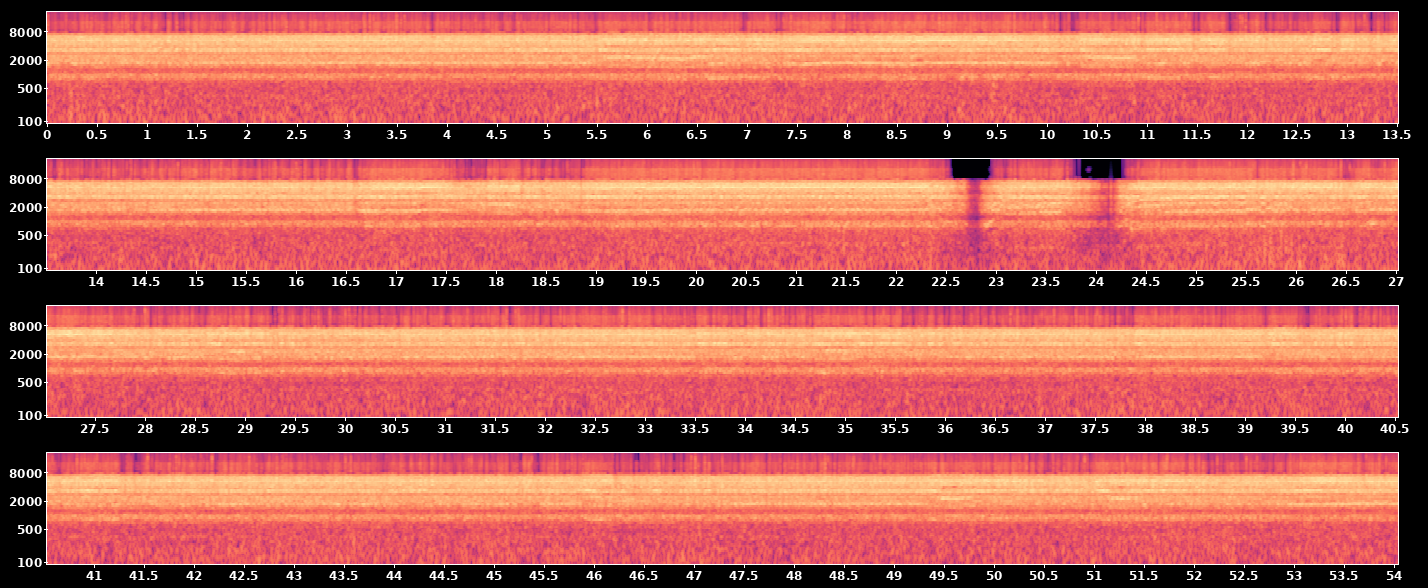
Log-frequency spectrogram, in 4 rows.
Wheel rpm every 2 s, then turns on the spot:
230, 230, 230, 220, 230, 230, 230, 230, 230, 220, 210, 130, 170, 230, 230, 230, 230, 230, 230, 230, 230, 230, 230, 230, 230, 230, 230.
none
